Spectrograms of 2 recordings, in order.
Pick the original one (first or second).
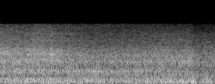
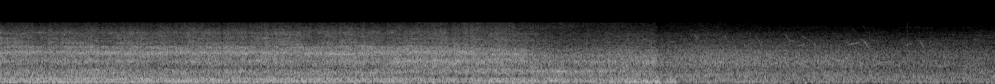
second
